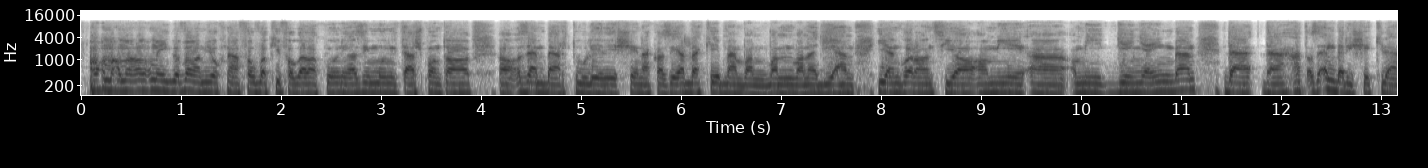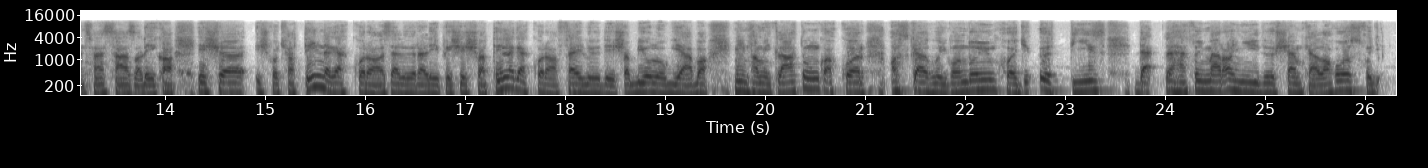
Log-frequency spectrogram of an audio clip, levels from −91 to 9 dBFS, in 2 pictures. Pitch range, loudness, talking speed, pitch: 110-125 Hz, -18 LUFS, 155 wpm, 115 Hz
